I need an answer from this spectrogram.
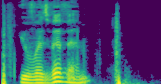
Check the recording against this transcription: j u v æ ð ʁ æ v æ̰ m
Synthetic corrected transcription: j u v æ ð v æ v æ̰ m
